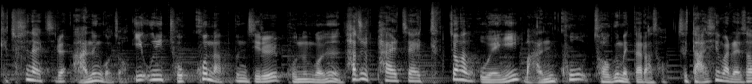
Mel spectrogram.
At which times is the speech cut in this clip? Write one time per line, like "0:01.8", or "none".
0:01.3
